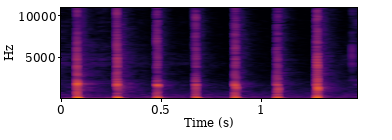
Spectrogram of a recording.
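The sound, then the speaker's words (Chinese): One person claps for themselves seven times in a quick, steady rhythm, each clap a sharp, bright smack with nothing else heard. “天哪，我要来先帮自己鼓鼓掌。”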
